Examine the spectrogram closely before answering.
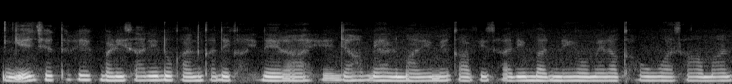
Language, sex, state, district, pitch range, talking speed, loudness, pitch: Hindi, female, Himachal Pradesh, Shimla, 175-190 Hz, 190 wpm, -15 LUFS, 180 Hz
